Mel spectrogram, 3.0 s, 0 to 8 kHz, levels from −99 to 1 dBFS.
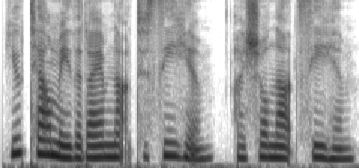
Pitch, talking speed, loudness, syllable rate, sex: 205 Hz, 320 wpm, -19 LUFS, 5.9 syllables/s, female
